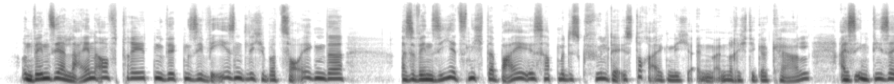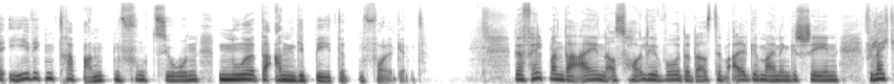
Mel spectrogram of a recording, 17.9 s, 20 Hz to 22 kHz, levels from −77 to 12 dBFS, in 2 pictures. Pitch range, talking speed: 170-215 Hz, 170 wpm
